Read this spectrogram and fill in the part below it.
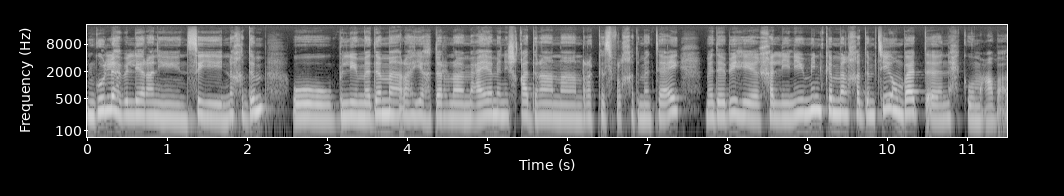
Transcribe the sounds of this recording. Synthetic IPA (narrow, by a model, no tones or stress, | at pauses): nɡulːəhbəlːiɾˤɑninsinəxd̪əm | wbəlːimæd̪æmɾˤɑhjəɦd̪əɾˤmʕajamæniʃqɑd̪ɾˤnnɾˤɑkːəzfilxəd̪mat̪aʕimæd̪æbihxælːiniminkæmːəlxəd̪əmt̪iwmbaʕd̪nəħkumaʕabɑ̰ʕd̪ˤ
